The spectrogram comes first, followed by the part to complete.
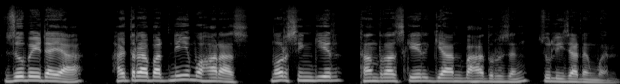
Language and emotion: Bodo, neutral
